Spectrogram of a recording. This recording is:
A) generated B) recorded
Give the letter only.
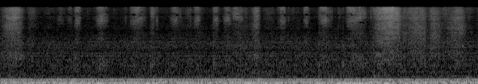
B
